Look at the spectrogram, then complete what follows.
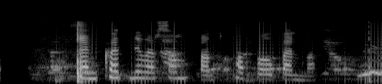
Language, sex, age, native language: Icelandic, female, 13, Icelandic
